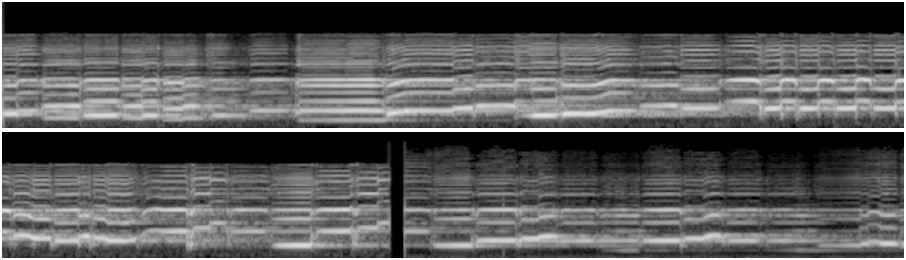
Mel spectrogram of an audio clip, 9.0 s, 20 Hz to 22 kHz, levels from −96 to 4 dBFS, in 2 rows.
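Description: From the start until 6.52 s, the input was likely switched to a poorer device, a lower-grade microphone or headset path that passes nothing above 7.6 kHz. Through this stretch the sound is dull and boxy, with a faint background noise of its own, well below the signal, and a level a few decibels off. At 6.52 s an 80 ms silence marks the switch back, after which the top end opens out again.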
